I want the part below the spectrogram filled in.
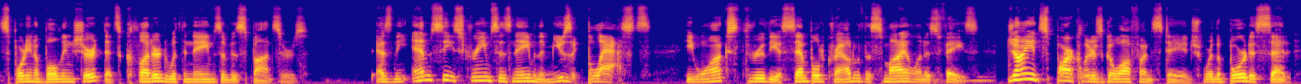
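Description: A male podcast host tells a scripted sports story with lively, wide-ranging intonation. His pitch sits in the middle for a man and moves around freely. He is recording inside a closet in a basement.

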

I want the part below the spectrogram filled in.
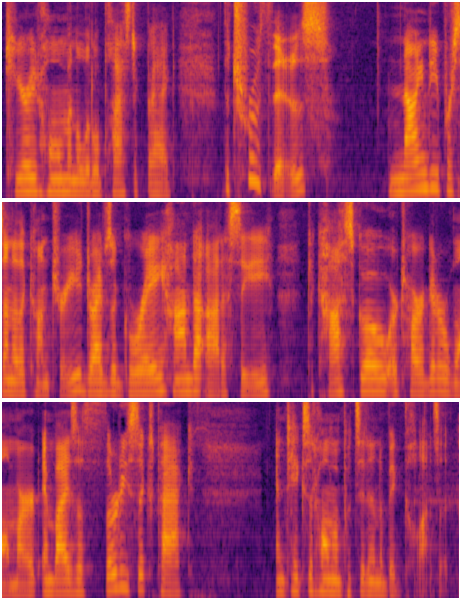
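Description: The speaker is an agency chief executive from Chicago, by her accent, being interviewed as a guest in a relaxed conversation. Her voice sits on the low side at a moderate pace, and her manner is forceful, frank and playful.

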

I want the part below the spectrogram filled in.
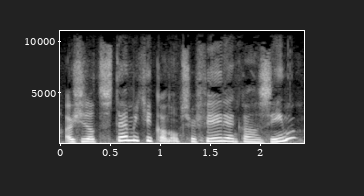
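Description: A woman with a Dutch accent hosting a podcast, giving a calm, emphatic mindfulness talk that repeats phrases and voices the thoughts in her head. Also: high voice, a little fast, creaky. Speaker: podcast host. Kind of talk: mindfulness monologue.

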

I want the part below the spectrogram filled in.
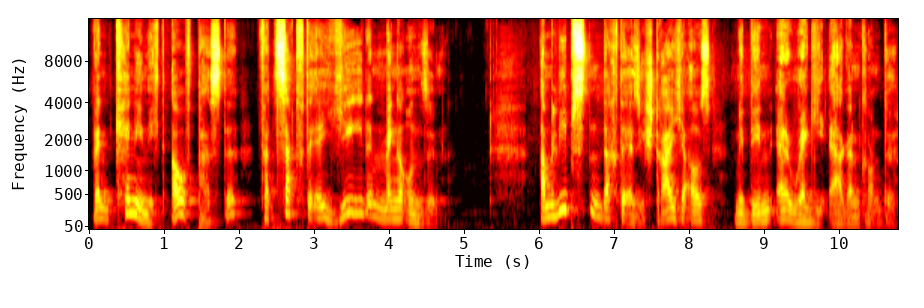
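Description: Husky, lively male storyteller. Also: mid-range voice, takes it slowly. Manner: lively, expressive. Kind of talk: children's story reading.

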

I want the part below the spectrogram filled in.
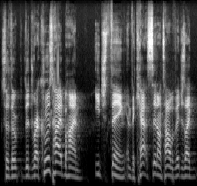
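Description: Bright-voiced guy telling a story. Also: a little high, brisk. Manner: laid-back storyteller, does funny voices for animals and his dad, lots of swearing. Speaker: podcast co-host. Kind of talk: casual chat.

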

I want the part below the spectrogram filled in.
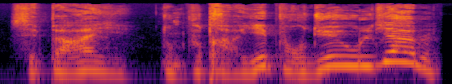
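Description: A man reading aloud and voicing a despairing, disbelieving man who answers in a blunt, rude, sharp-tongued way. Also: medium pitch, very animated, fast talker, slightly rough. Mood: incredulous. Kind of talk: audiobook character voice.

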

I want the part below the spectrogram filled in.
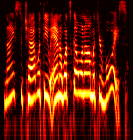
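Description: A woman's voice: high-pitched, brisk, a bit bright, dry recording. Middle-aged woman hosting, dry close sound. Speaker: podcast host. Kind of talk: casual chatty hosting.

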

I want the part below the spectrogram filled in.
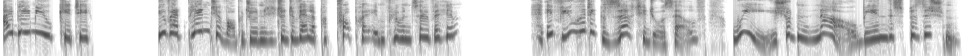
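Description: A woman doing a shrill nagging society lady. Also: wildly swooping pitch, unhurried, slightly rough, no room sound, studio quality, heavily acted. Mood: scolding. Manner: shrill, scolding, sulky. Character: tactless nagging aristocratic middle-aged woman.

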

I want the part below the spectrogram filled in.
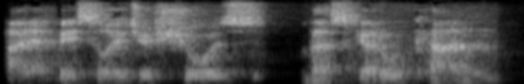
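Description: Reviewing films casually and with real enthusiasm, a Scottish man hosting a film podcast leans hard on emphasis. His voice sits lowish with fairly even intonation, pushed and bright, at a moderate pace. The audio is dull and echoey, from a room.

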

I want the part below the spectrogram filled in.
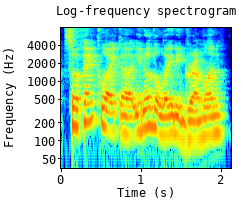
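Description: A man's voice: medium pitch, expressive, fairly quick, a little mellow, reverberant. A man casually telling a long, wry story in a rambling, hesitant way. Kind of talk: casual chat.

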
